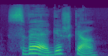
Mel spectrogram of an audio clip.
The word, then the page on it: svägerska: [²sv'ä:ger_ska]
